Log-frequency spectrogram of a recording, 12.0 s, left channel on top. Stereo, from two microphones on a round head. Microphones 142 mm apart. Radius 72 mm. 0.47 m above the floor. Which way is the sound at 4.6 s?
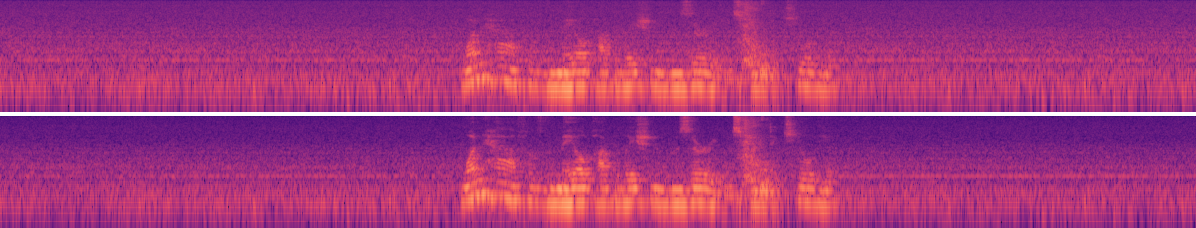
35° right (ahead or behind).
